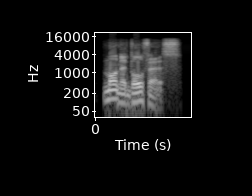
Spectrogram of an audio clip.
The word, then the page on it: monadelphous: British English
